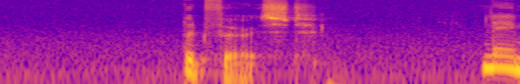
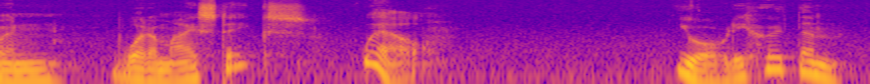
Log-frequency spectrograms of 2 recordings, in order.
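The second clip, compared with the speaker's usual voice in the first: ordinary delivery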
